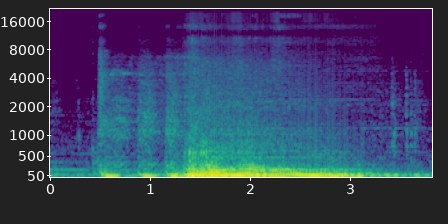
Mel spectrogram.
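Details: 2011 Mazdaspeed3 cranking without starting, ECU suspected: deep, uneven churning for about two seconds that never catches into an idle. Engine turns over but doesn't fire; cause unconfirmed.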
